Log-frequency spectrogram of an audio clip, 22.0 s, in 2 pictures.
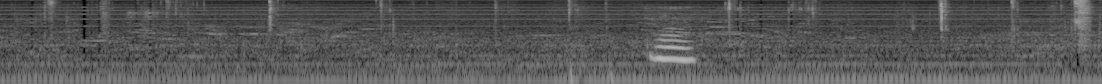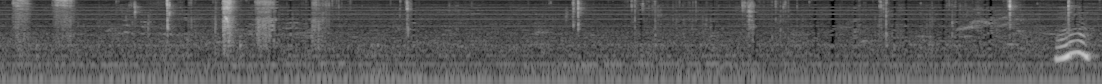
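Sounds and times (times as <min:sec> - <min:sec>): chewing shrimp: 0:00.4 - 0:02.9, 0:03.6 - 0:04.1, 0:07.1 - 0:08.4, 0:09.0 - 0:15.7, 0:16.4 - 0:21.8.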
